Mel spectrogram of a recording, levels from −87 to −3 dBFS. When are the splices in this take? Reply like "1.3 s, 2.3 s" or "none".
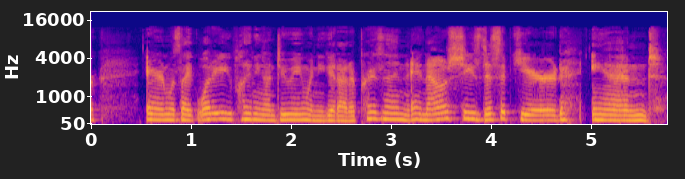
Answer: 3.2 s

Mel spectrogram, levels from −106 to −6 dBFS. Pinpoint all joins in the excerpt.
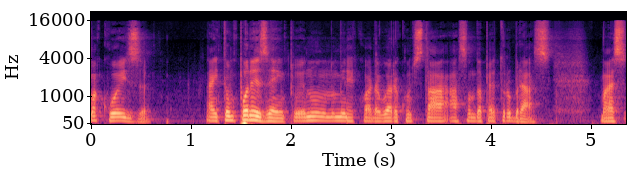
1.2 s, 2.6 s

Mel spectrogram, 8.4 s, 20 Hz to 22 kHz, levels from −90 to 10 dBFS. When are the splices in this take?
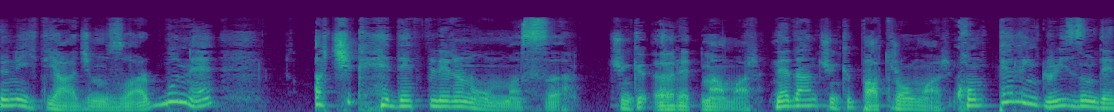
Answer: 4.6 s, 7.1 s

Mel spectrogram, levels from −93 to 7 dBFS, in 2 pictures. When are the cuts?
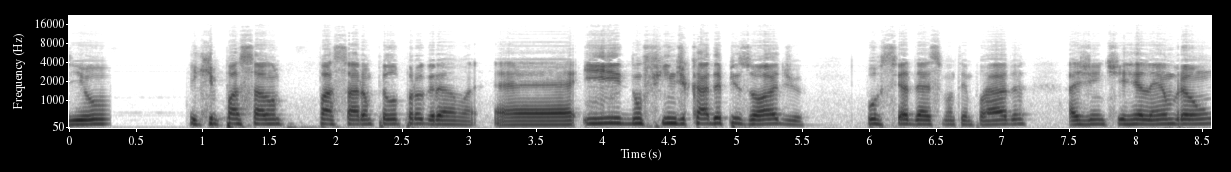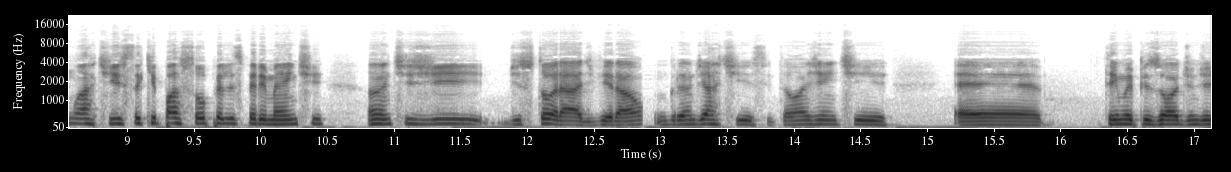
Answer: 3.1 s, 12.8 s

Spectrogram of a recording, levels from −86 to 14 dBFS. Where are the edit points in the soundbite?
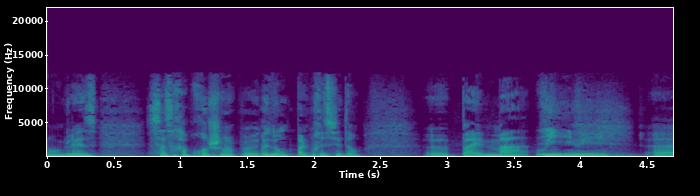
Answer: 1.6 s, 3.7 s

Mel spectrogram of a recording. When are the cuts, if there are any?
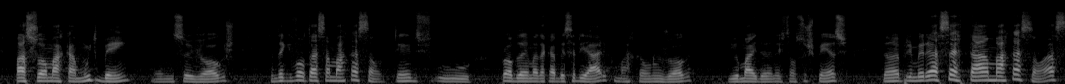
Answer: none

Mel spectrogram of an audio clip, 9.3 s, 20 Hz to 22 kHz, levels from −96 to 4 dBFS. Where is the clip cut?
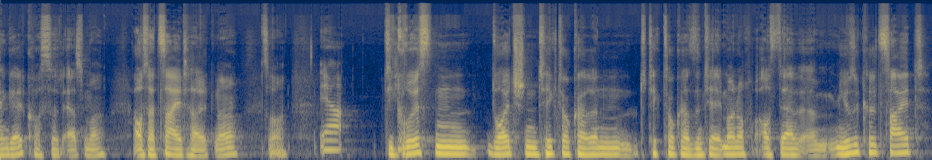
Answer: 2.6 s

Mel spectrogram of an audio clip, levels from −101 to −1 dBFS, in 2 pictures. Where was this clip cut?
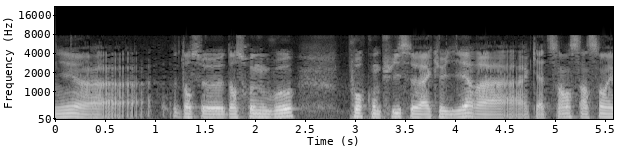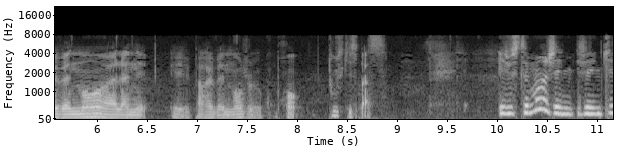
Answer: none

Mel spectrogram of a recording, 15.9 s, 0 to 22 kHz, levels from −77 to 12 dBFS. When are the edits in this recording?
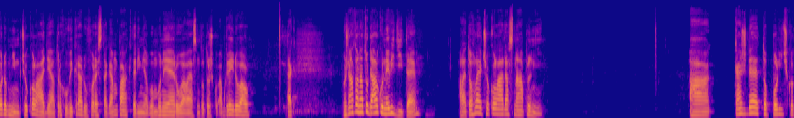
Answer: none

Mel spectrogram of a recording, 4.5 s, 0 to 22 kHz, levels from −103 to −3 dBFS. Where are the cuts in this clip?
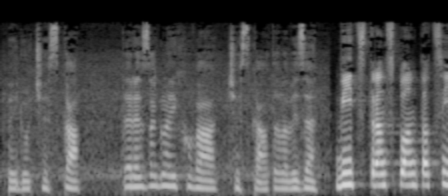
3.3 s

